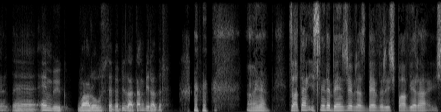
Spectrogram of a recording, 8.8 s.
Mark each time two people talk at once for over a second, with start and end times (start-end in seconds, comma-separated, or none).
none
